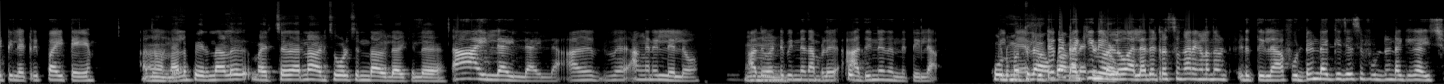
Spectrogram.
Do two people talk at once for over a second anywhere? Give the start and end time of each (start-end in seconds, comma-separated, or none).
10.0-11.3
